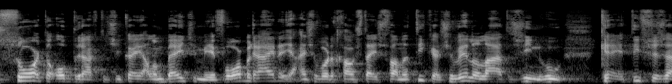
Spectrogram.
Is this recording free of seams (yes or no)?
yes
